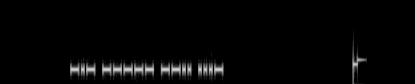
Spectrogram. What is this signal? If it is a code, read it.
Morse code, heard as a keyed tone, about 43 wpm, 700 Hz. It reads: K0ZV
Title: USA Call Signs - 4 Characters - 8x Character Spacing - 45wpm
